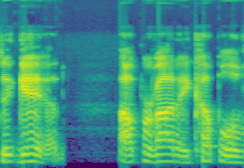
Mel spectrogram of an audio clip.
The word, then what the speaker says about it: Ged: My professor told us that it is pronounced the same as Jed with a J.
